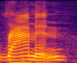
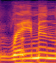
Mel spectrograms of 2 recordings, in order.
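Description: First: The first vowel is a short A sound. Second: The first vowel is a long A sound. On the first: "That would be ramen" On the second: "long A"

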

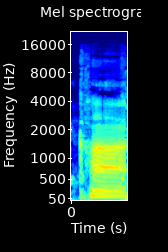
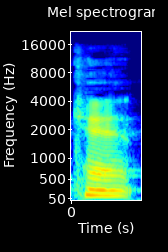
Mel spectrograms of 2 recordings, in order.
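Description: First: It is said in an Australian accent. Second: It is said in an American accent.

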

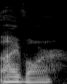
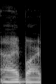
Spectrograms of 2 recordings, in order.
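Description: First: The middle consonant is a V sound. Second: The middle consonant is a B sound. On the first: The speaker calls it right. "it's with the V as in Victor" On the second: The speaker calls it wrong. "I'm saying it with the B as in boy"

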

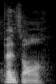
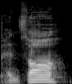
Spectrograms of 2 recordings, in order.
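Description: First: The word is pronounced with Midwestern American sounds. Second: The word is pronounced with French sounds. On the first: "I'm just going on regular Midwestern" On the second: "That sounded French"

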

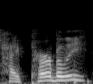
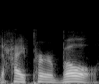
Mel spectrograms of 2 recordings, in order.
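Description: First: The word ends with an unstressed 'buh-lee' sound. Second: The word ends with a 'bowl' sound like pole. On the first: The speaker calls it right. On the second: The speaker calls it wrong.

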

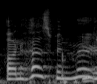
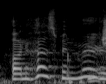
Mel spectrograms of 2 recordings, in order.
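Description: First: It is said in an affected, put-on reading voice. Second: The same.

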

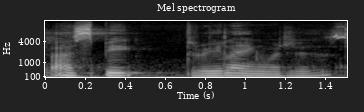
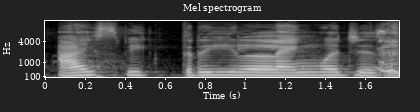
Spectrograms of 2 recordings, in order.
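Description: First: It is said in a plain, casual way. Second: It is said boldly, with strong confident energy.

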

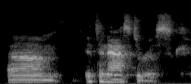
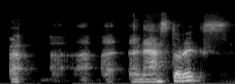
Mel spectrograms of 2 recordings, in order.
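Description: First: The word ends with an sk sound. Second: The word ends with a ks sound. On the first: The speaker calls it right. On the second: The speaker calls it wrong. "like asterisk and obelisk"

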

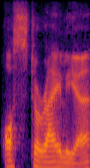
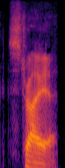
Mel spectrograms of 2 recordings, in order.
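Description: First: The word is said with all its syllables. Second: The word is clipped to fewer syllables. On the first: "It's not Australia. It's too many syllables" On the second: "We just say Australia"

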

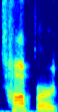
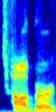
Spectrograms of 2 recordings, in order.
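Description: First: The middle consonant is a p sound. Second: The middle consonant is a b sound. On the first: The speaker calls it right. "I know now it's Tupper, T-U-P-P-E-R" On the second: The speaker calls it wrong. "for the longest I thought it was Tubber, T-U-B-B-E-R"

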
